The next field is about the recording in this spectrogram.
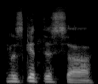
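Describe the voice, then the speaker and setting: A stuffy-nosed man co-hosting a gaming stream, his pitch jumping all over as he jokes and swears. He sounds close to the mic in a dry room with no echo. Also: slightly rough. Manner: animated, swears freely, bursts of laughter. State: stuffy nose. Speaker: gaming podcast co-host. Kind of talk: casual live-stream chat.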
